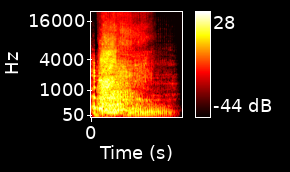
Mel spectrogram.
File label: barnacle grab react other; Half Life Alyx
